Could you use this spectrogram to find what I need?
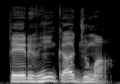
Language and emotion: Urdu, neutral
